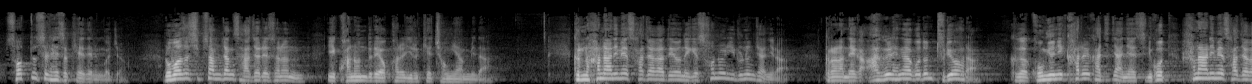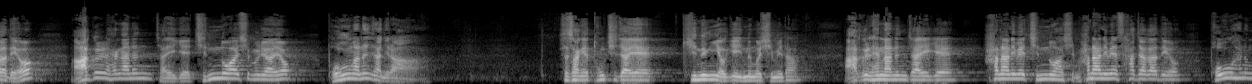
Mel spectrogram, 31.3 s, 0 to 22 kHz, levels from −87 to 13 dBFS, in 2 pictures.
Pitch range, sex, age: 135-190 Hz, male, 40-59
